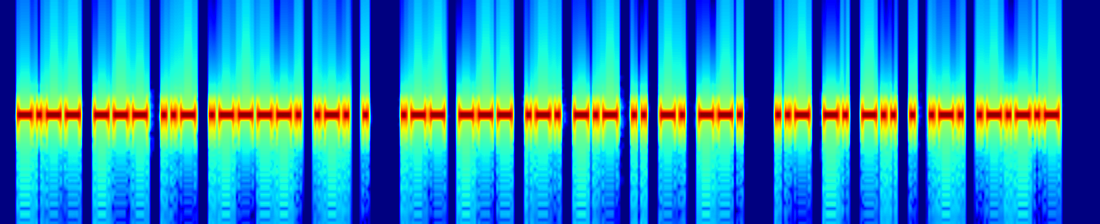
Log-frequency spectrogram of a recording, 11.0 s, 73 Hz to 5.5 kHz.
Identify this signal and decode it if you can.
Morse code, heard as a keyed tone, about 25 wpm, 600 Hz. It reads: YOU'RE WORKING UNDER.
